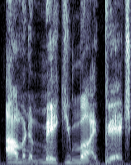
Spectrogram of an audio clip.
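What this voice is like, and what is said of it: Very deep imitated voice. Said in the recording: “Like, real deep voice.”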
